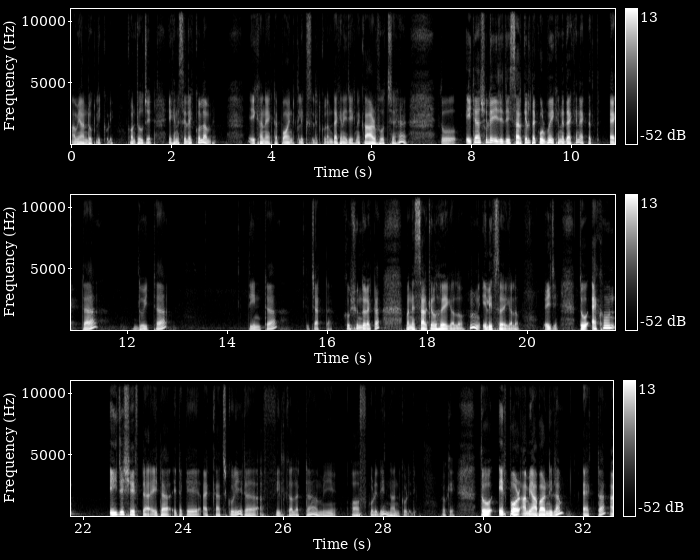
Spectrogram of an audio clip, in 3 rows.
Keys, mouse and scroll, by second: 1.5 click, 4.3 click, 7.8 ctrl+z, 10.2 click, 25.1 click, 27.9 click.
